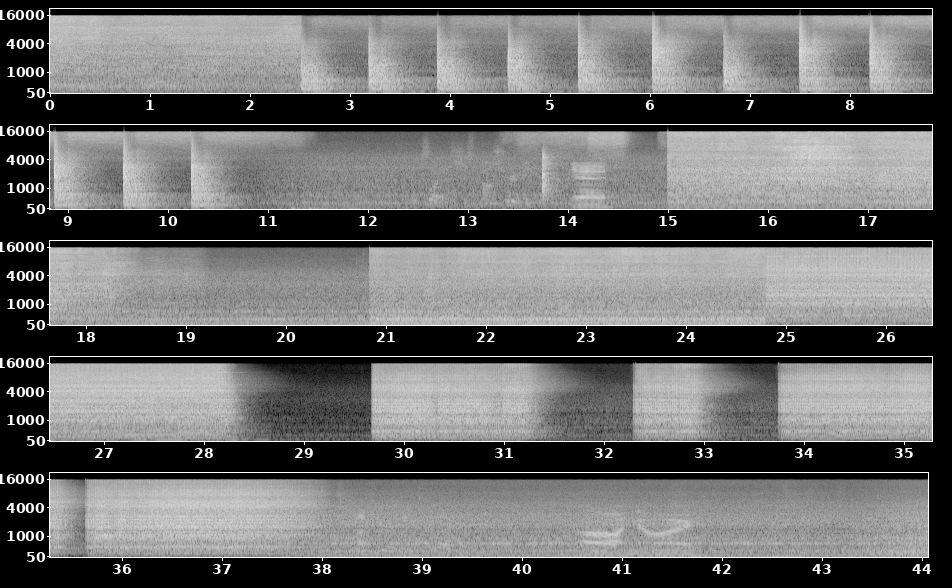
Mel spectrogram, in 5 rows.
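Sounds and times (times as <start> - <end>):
power drill running into bolts: 29.7 - 31.4, 32.3 - 33.2, 33.8 - 38.0.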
